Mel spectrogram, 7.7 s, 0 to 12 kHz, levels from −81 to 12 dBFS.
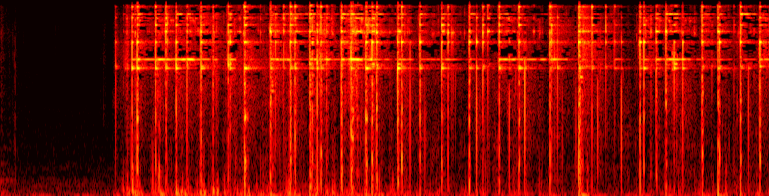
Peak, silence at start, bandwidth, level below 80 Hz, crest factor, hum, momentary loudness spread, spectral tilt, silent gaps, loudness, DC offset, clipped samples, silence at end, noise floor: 0 dBFS; 1.25 s; 12 kHz; -46 dBFS; 16 dB; none; 7 LU; 2.5 dB/octave; none; -12 LUFS; under 0.1%; 0.4%; 0 s; -60 dBFS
